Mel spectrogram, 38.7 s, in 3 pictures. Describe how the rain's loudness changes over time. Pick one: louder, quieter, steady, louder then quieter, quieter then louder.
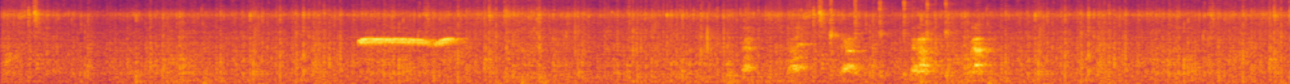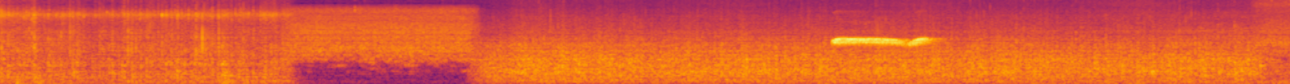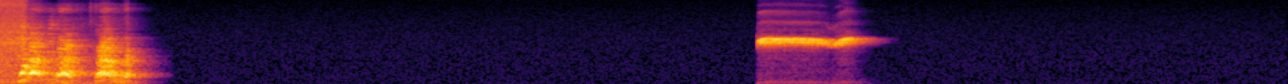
steady.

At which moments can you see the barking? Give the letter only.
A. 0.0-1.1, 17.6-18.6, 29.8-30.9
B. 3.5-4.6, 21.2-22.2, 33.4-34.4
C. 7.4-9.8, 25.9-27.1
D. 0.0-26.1
C.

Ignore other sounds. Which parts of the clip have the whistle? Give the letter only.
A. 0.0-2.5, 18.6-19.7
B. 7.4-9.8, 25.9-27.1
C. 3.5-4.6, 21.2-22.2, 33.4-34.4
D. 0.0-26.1
C.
